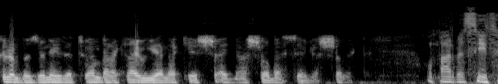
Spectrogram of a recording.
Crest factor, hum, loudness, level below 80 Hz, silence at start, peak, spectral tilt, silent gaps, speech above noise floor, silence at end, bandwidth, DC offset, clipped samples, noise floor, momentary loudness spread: 14 dB; none; -20 LUFS; -44 dBFS; 0 s; -6 dBFS; -5.5 dB/octave; none; 32 dB; 0 s; 14.5 kHz; under 0.1%; under 0.1%; -52 dBFS; 9 LU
